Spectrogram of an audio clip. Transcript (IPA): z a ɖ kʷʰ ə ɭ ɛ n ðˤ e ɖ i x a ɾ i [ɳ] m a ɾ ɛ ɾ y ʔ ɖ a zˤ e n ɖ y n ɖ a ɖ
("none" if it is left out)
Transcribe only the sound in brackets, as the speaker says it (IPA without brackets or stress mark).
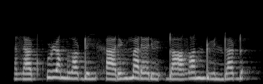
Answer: ɳ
